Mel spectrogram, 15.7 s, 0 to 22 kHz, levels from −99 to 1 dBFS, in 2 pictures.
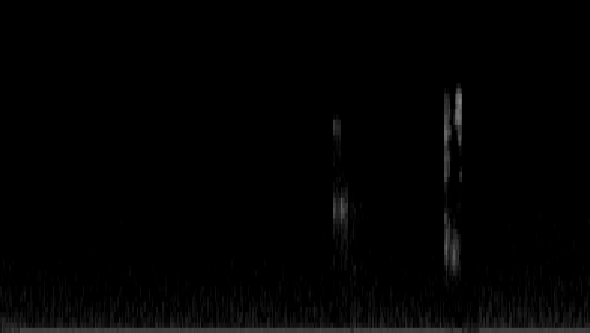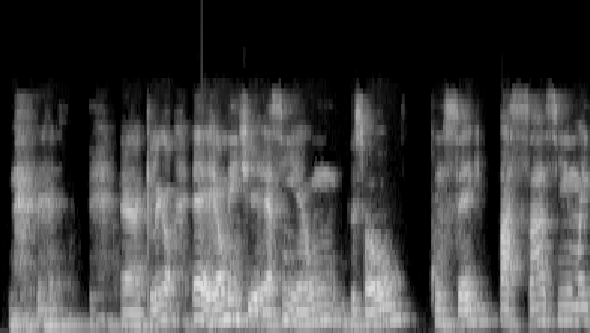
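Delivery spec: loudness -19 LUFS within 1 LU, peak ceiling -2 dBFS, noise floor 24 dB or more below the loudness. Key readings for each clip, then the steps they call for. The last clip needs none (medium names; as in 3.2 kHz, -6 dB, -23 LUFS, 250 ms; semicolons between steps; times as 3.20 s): dropouts 1; longest dropout 2.5 ms; loudness -22.0 LUFS; peak level -4.0 dBFS; loudness target -19.0 LUFS
-> interpolate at 10.54 s, 2.5 ms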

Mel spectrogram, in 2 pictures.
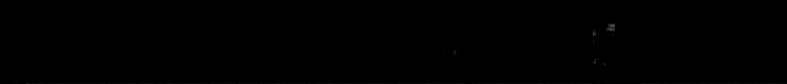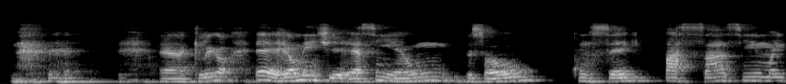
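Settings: dropouts 0; loudness -22.0 LUFS; peak level -4.0 dBFS; loudness target -19.0 LUFS
-> trim +3 dB; peak limiter -2 dBFS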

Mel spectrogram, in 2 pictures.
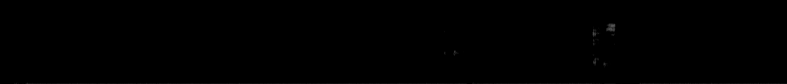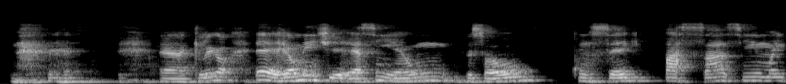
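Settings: loudness -19.0 LUFS; peak level -2.0 dBFS; noise floor -72 dBFS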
